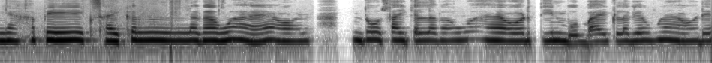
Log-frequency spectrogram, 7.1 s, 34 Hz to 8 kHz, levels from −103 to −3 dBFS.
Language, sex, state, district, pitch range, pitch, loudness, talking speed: Hindi, male, Bihar, West Champaran, 225-245 Hz, 235 Hz, -16 LUFS, 195 wpm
